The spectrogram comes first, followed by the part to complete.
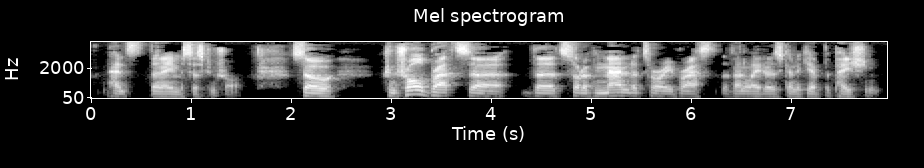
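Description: Speaking with a British accent, a man with a fairly low voice swings widely in loudness. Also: ordinary pitch variation, moderate pace. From UK. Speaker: respiratory therapist. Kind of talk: interview, technical explanation.

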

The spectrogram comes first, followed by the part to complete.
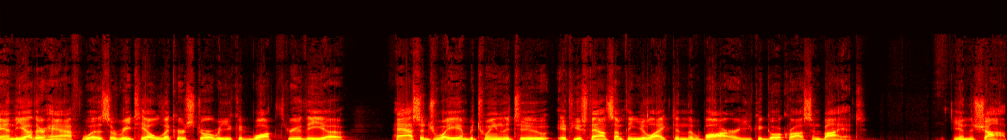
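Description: At a fairly quick pace, a man talks at a medium pitch with ordinary pitch variation, the sound dry and close with no echo. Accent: Midwestern US. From US Midwest, Indiana. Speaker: podcast host and former radio reporter. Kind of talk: interview. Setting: online call.

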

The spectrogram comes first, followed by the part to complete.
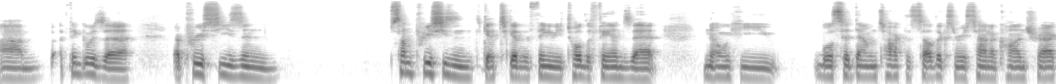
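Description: A man at a medium pitch with monotone, flat intonation, a moderate pace and long, frequent pauses, in a very clean recording with a silent background. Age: 20s. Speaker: sports podcast host. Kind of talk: solo sports talk. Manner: halting, many filler words.

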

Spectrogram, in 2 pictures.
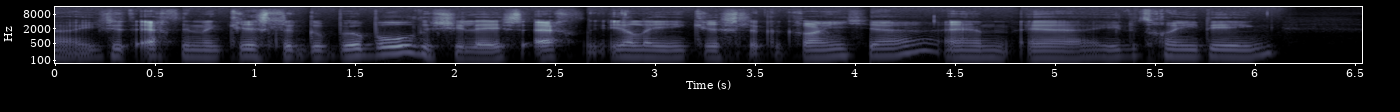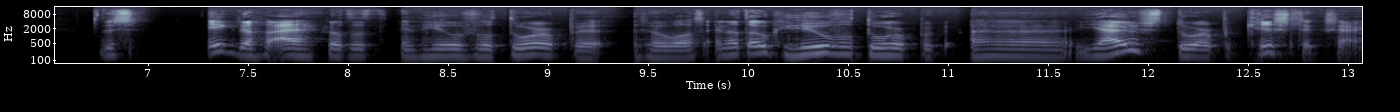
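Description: This man has an ordinary speaking voice, fairly high in pitch, with ordinary pitch variation and big swings in loudness. His pace is moderate, and the recording is very clean with a silent background. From Netherlands, Bible Belt village (Werkendam). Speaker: podcast host. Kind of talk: casual chat. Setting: on a couch at home.

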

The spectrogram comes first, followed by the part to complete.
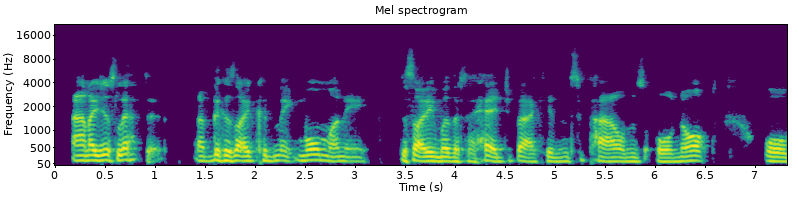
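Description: A man with a British accent at a medium pitch and moderate pace, his intonation fairly even. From England. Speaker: fund manager. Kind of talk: casual chat.

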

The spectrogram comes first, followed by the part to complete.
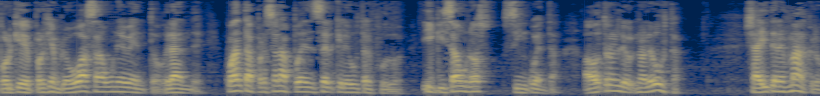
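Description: Speaking fairly quickly with vocal fry, a man with a Rioplatense accent has a fairly high pitch. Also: ordinary pitch variation. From Argentina. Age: 20s. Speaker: network marketing leader. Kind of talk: interview.

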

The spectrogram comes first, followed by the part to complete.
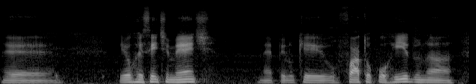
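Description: A man speaks with fairly even intonation. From interior São Paulo state, Brazil (raised Bebedouro area). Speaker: community project leader. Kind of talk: interview testimony.

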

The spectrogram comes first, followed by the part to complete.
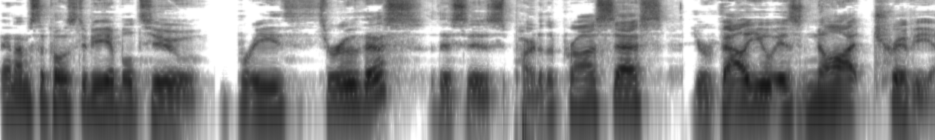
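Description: In a Manitoba accent, a man speaks at a fairly slow pace and medium pitch with ordinary pitch variation. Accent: Manitoban Canadian, noticeable. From Manitoba, Canada. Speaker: podcast co-host. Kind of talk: casual banter podcast chat.

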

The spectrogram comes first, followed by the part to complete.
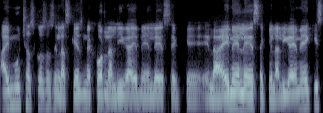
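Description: A man speaking at a fairly slow pace. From northern Mexico, Matamoros, Tamaulipas. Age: 40s. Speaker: sports broadcaster. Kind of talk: casual interview. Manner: halting, many repetitions.

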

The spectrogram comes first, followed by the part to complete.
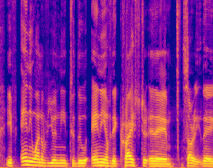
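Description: With a Spanish accent, a man speaks at a moderate pace. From Ecuador. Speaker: radio host. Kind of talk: casual radio chat. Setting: studio.

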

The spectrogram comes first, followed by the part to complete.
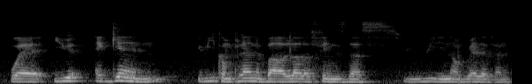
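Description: This man talks at a moderate pace in a medium pitch, his voice somewhat breathy and his intonation fairly even. Audible room echo is present. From France. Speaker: dancer and entrepreneur. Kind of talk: casual chat.

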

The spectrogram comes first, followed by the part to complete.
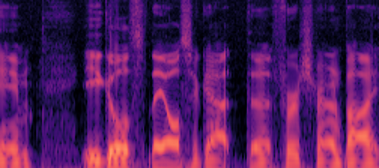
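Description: Very deep and low, a man's voice moves at a fairly quick pace with fairly even intonation, sounding dry and close with no echo. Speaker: sports podcast co-host. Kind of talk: casual chat.

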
